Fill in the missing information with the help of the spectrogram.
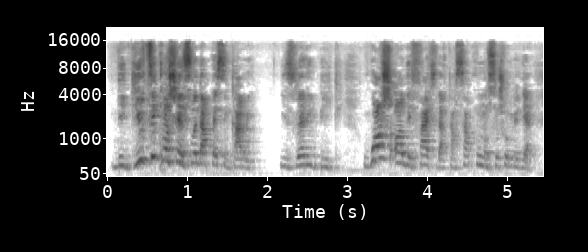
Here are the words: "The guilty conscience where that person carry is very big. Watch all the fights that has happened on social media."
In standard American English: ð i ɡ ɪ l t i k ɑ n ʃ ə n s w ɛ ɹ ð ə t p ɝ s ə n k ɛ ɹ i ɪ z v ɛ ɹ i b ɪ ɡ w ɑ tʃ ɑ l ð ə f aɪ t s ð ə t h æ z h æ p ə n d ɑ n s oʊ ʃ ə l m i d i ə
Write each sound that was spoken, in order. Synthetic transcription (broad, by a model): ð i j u t i k ɑ n ʃ ə n s w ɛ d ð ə t p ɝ s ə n k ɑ ɹ i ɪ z v ɛ ɹ i b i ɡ w ɑ ʃ ɑ l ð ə f aɪ t s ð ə t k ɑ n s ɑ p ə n ɑ n s oʊ ʃ ə l m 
